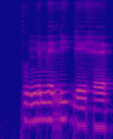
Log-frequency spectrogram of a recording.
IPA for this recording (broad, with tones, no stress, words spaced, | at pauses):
ku˨ŋe˦me˦riː˦ ɡ͡beː˨hɛ˨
